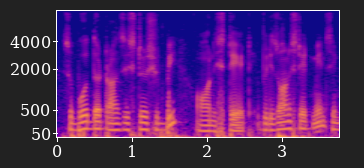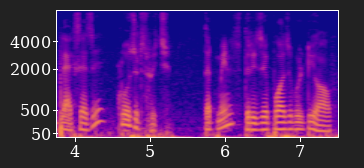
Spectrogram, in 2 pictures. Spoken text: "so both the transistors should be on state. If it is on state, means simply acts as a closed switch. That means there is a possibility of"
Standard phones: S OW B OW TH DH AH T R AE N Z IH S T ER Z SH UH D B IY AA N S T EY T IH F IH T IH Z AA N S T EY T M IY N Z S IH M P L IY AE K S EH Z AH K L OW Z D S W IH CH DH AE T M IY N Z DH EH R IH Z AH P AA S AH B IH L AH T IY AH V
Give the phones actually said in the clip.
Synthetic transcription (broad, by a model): S OW B OW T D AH T R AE N S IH S T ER SH UH D B IY AA N S T EY T IH F IH T IH Z AA N S T EY T M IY N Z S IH M P L IY AE K S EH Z AH K L OW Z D S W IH CH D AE T M IY N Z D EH R IH Z AH P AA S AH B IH L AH T IY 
